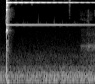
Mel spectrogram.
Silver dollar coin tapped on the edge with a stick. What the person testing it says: you will see that it is indeed genuine silver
